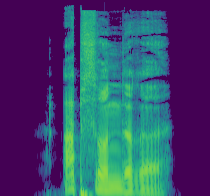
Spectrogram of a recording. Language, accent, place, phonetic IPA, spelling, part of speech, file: German, Germany, Berlin, [ˈapˌzɔndəʁə], absondere, verb, De-absondere.ogg
- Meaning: inflection of absondern: 1. first-person singular dependent present 2. first/third-person singular dependent subjunctive I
